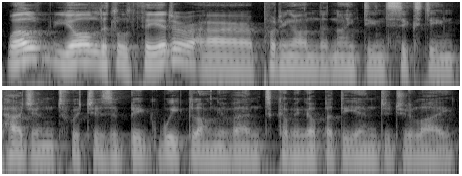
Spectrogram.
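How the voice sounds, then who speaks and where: A man from Dublin speaks about his acting work in a fairly low voice. He talks in a halting way, full of small filler sounds. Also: dark tone. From Dublin, Ireland. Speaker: actor being interviewed. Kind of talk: casual interview.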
